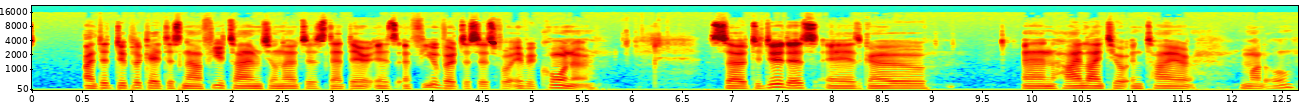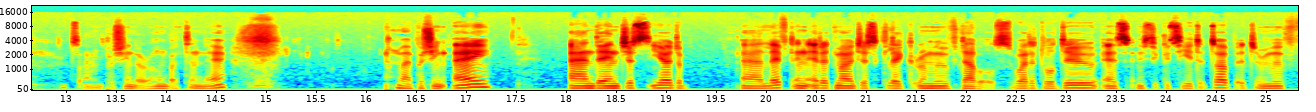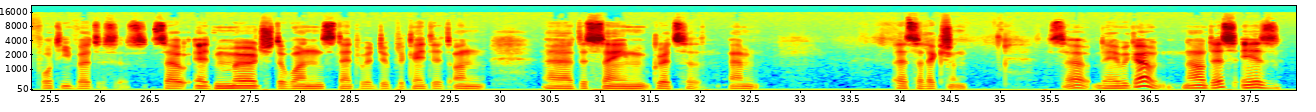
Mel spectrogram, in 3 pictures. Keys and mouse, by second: 3.6 middle click, 6.1 ctrl+z, 6.4 ctrl+z, 7.2 ctrl+z, 12.9 a, 13.3 a, 20.4-21.9 middle drag, 23.7-25.4 middle drag, 26.0 click, 26.9 middle click, 27.0 click, 27.5 g, 29.1-30.7 drag, 32.2-36.2 middle drag, 36.8 middle click, 37.6 Tab.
